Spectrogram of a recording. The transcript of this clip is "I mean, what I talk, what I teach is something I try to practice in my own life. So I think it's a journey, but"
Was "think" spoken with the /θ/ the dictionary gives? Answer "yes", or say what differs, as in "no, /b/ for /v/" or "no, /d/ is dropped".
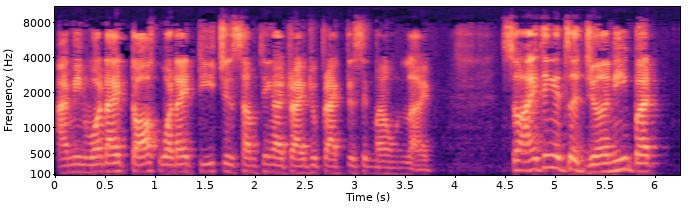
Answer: no, /t/ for /θ/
